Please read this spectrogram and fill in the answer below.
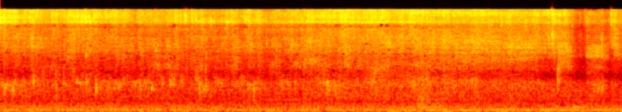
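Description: Water running steadily from a garden hose onto a soaked, rolled-up carpet, with a steady low hum underneath.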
